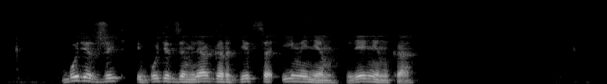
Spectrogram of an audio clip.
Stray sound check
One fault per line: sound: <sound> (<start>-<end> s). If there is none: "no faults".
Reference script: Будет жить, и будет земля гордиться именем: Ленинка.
no faults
